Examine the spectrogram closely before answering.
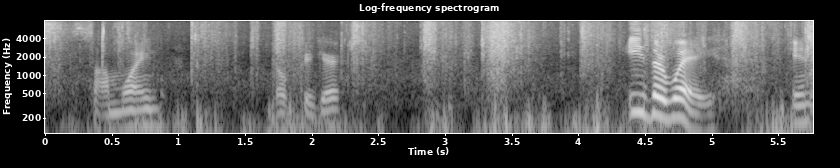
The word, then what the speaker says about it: Samhain: I always called it Samhain because H, but it's Samhain.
